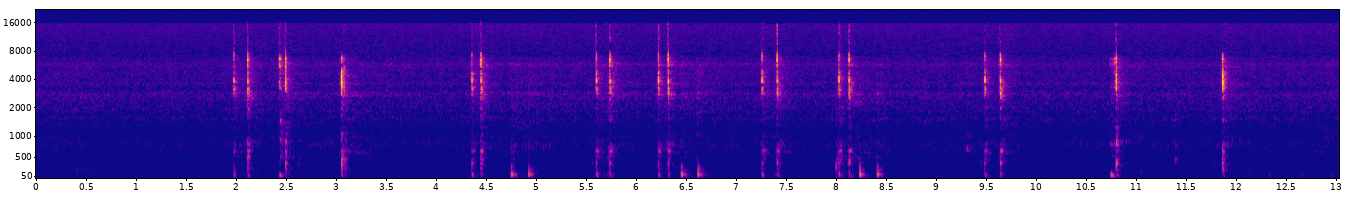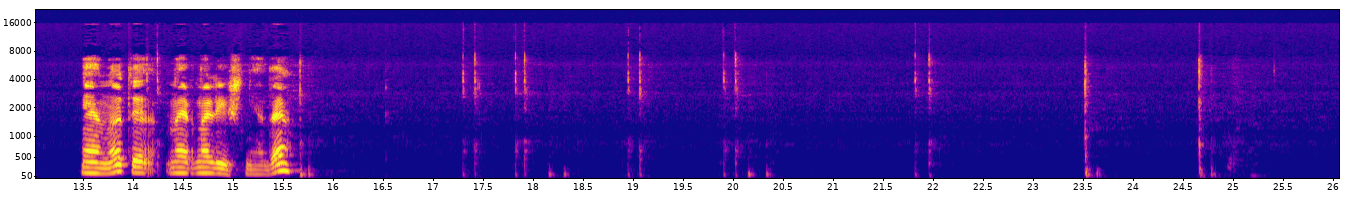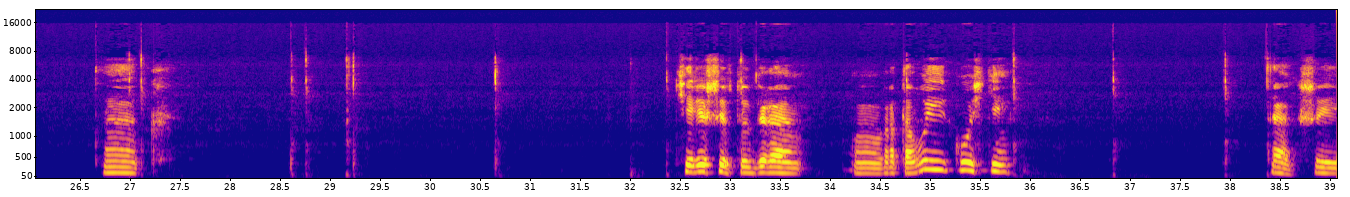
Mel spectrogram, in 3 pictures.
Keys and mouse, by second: 2.8 click, 2.8 right click, 4.4 click, 6.4 click, 6.8 g, 8.3 click, 11.2 click, 11.2 right click, 20.0 click, 23.7 a, 24.9 i, 27.2 click, 28.7 click, 29.4-30.9 middle drag, 32.5-33.5 shift+drag, 35.0-36.2 drag, 36.9-38.0 drag.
